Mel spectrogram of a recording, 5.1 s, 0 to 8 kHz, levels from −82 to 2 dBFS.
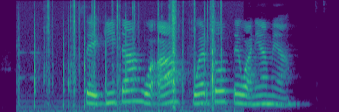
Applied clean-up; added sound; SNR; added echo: none; Cutlery, silverware; 4 dB; none.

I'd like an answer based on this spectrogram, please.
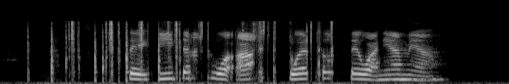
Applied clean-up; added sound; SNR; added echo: neural diffusion model UNIVERSE++.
